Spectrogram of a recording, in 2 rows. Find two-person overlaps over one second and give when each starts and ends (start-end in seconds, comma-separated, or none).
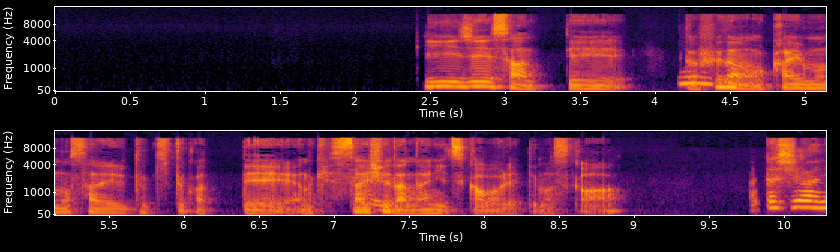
none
